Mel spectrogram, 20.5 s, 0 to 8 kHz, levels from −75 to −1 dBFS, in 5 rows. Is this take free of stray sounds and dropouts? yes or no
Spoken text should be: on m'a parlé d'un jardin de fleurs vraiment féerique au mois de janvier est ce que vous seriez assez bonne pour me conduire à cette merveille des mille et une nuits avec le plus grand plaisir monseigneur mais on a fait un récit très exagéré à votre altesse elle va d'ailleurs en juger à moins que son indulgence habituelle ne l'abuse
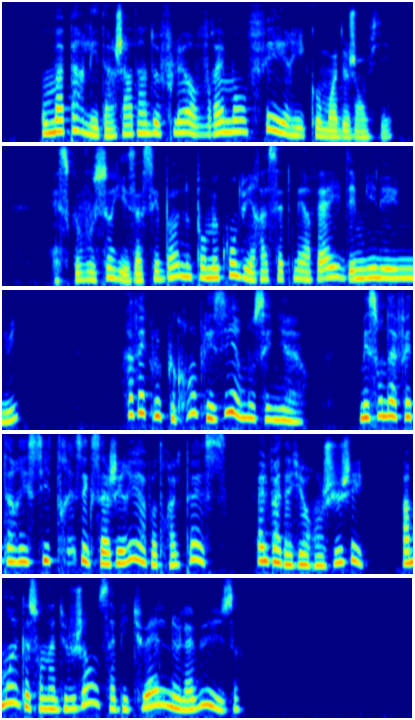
yes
